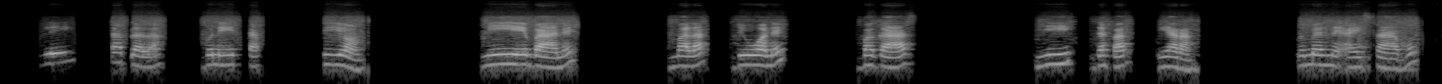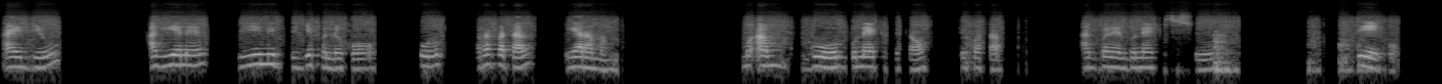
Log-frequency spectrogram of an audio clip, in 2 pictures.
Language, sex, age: Wolof, female, 25-35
